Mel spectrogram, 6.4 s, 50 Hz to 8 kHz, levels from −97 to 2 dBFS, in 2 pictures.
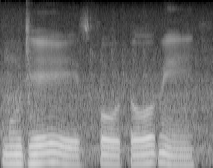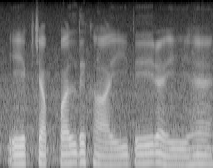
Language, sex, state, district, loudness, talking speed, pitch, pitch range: Hindi, male, Madhya Pradesh, Katni, -20 LUFS, 95 wpm, 115 Hz, 105-120 Hz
